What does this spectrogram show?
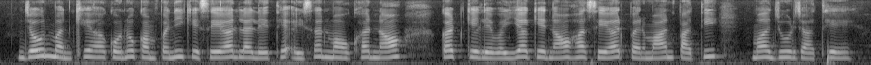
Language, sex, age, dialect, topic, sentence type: Chhattisgarhi, female, 18-24, Western/Budati/Khatahi, banking, statement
